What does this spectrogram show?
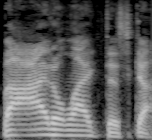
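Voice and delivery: mock grave, very stern, disapproving tone. Repeating what he heard a man said, retelling a very stern remark. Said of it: "in a very stern voice".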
